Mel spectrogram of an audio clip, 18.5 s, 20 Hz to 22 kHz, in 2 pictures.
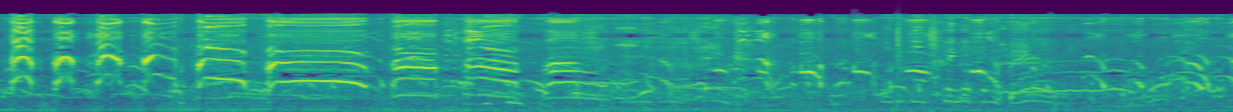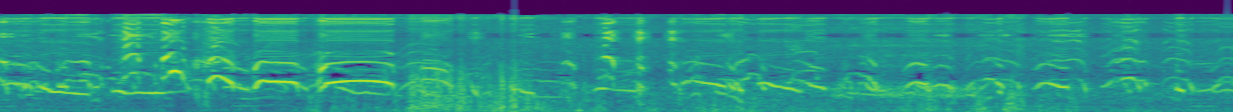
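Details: Five 3.5-week-old puppies born June 11, 2007, to a terrier mother and an Australian Shepherd father, on their first day outside: dense, overlapping high whines and arched squeals rise and fall almost nonstop, with a lower rumble of background noise near the middle.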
